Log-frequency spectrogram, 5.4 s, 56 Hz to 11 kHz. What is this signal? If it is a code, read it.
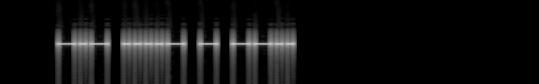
Morse code, heard as a keyed tone, about 22 wpm, 700 Hz. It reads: K4TZ
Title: Easy Call Signs Repeated 2x - 22wpm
